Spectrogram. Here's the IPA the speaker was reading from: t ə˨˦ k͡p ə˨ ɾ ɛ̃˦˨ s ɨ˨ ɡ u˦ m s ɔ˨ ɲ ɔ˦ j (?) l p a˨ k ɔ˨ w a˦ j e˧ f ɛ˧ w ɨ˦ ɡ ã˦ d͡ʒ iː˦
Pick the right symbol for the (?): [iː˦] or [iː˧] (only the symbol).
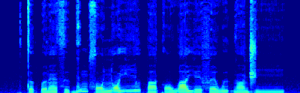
iː˦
